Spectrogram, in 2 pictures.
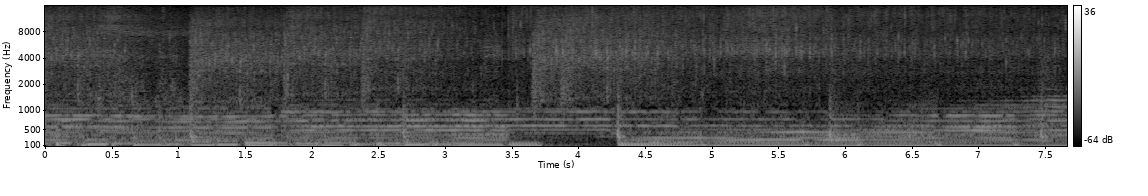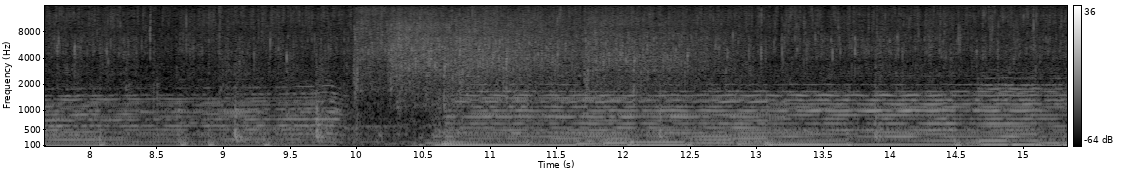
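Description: Eggs sizzle in a frying pan in a video game, with a dense, steady crackle running throughout under layered droning game music, no voices.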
